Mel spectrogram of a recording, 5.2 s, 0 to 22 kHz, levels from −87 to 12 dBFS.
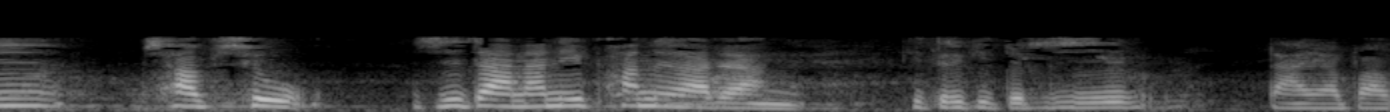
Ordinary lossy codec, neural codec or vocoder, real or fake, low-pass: MP3, 24 kbps; none; real; 5.4 kHz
